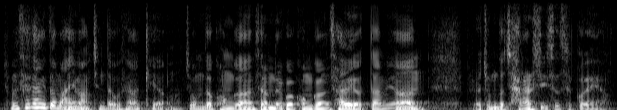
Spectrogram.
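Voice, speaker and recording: A man preaching a sermon, asking the congregation questions and swinging from loud fervent peaks to quiet, soft passages. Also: medium pitch, sing-song, very fast. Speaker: pastor.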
